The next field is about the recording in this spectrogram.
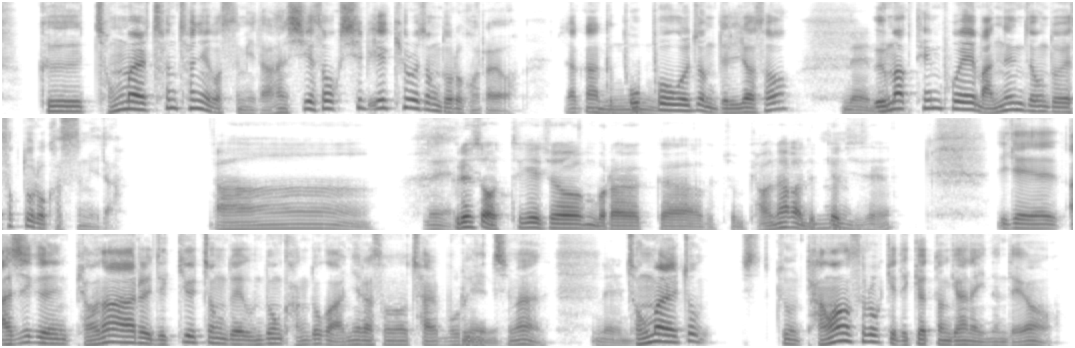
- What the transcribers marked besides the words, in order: tapping
- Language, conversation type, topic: Korean, podcast, 회복 중 운동은 어떤 식으로 시작하는 게 좋을까요?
